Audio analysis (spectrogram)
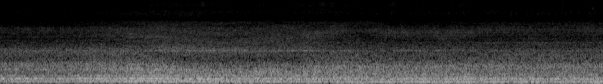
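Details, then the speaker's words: Window air conditioner units on high fan, installed after central AC capacitor failed: steady even whoosh of air with low hum, no rattles or surges, running quietly and normally. "These units are just too These are just so quiet."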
